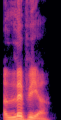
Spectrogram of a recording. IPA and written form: əˈlɪviə (Olivia)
